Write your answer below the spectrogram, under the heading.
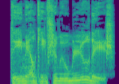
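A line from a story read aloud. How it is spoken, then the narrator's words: Roaring. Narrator (Russian): проревел Светлогоров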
